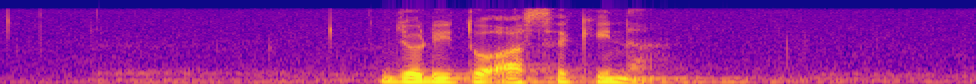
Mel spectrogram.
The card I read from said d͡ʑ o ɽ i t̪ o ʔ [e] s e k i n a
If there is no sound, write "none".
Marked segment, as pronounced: a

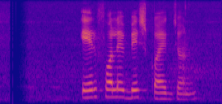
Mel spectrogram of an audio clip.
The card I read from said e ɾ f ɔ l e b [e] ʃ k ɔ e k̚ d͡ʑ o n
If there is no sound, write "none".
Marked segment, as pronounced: e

